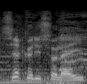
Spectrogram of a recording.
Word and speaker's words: Cirque du Soleil: se pronuncia bien Circo de Soleil en francés? Cirque du Soleil.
